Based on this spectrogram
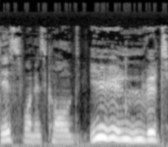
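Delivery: improvised spooky Halloween-type voice. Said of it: "in your best improvised Halloween-type voice".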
